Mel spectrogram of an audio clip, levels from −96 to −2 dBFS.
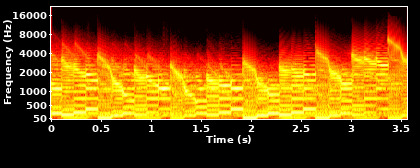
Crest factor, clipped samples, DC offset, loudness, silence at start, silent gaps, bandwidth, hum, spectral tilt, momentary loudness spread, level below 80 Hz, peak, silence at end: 14 dB; under 0.1%; under 0.1%; -14 LUFS; 0 s; none; 8.6 kHz; none; -5.5 dB/octave; 2 LU; -26 dBFS; 0 dBFS; 0 s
